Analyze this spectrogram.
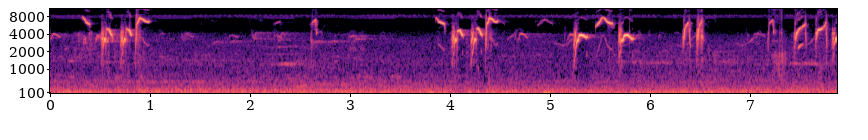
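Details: Female cinereous tit, lure calls to draw males and make them sing: short groups of high, sharply bent chirps and whistles separated by quiet stretches of a few seconds, over a faint steady hum.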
